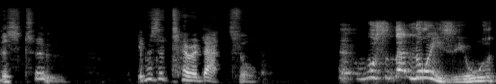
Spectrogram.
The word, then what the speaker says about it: pterodactyl: It was a pterodactyl. Wasn't that noisy all the time? No, you could never actually hear him, even when he was using the bathroom. Why not? Because the P is silent.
